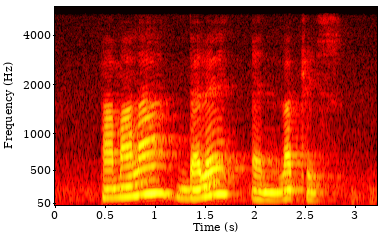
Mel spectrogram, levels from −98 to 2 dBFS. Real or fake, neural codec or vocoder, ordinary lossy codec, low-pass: real; none; MP3, 48 kbps; 5.4 kHz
